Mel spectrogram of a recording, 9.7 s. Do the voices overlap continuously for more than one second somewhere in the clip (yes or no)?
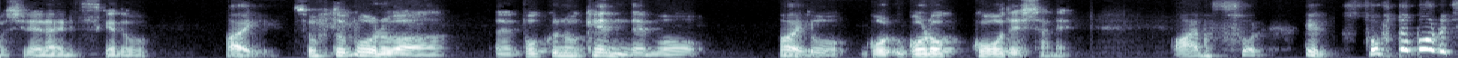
no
